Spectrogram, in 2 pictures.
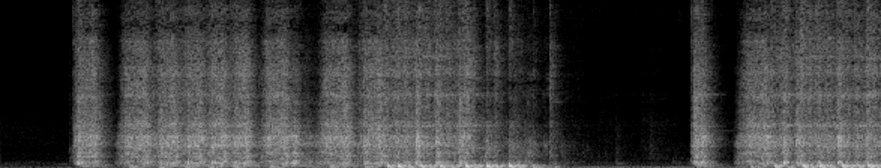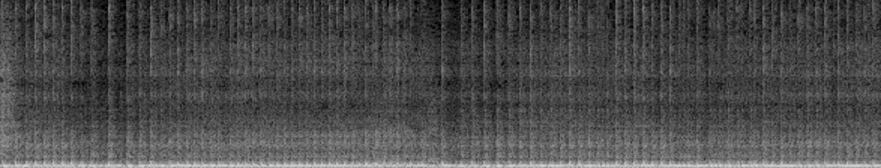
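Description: A few cranking pops, a pause, then the little two-stroke catches and settles into a steady buzzing run with revs held up.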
